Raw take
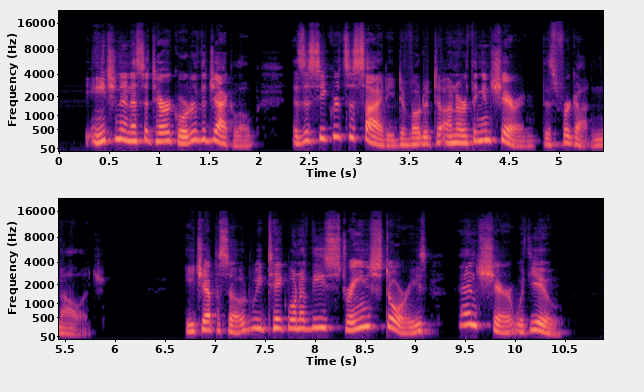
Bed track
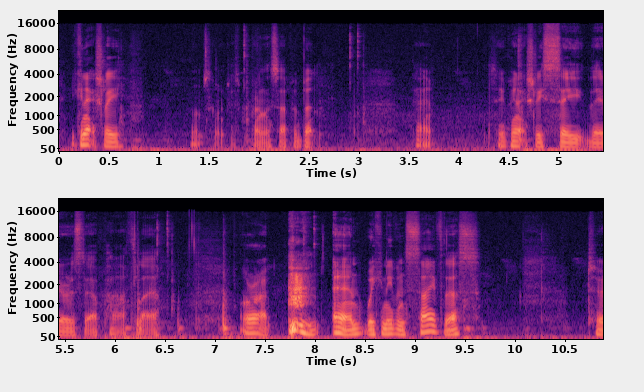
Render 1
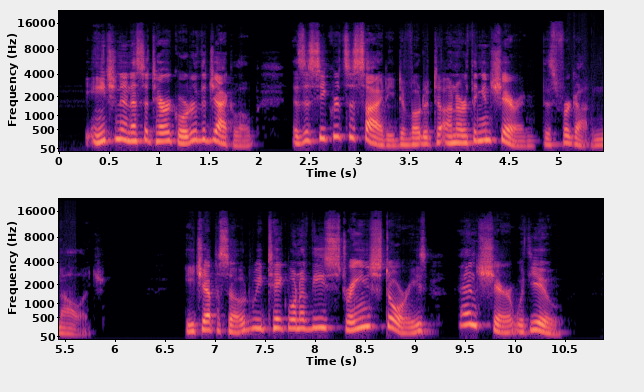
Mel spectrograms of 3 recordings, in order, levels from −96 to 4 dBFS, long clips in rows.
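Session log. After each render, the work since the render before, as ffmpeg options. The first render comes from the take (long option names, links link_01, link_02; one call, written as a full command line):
ffmpeg -i in.wav -filter_complex "[0:a]asettb=1/sr,asplit=3[link_01][link_02][link_03];[link_01]atrim=end=5.094[link_04];[link_02]atrim=start=5.09:end=5.62,asetpts=PTS-STARTPTS,afade=type=in:duration=0.004:curve=qsin,afade=type=out:start_time=0.526:duration=0.004:curve=qsin,aeval=exprs='val(0)*gte(abs(val(0)),0.00266)':channel_layout=same[link_05];[link_03]atrim=start=5.616[link_06];[link_04][link_05]acrossfade=duration=0.004:curve1=hsin:curve2=qsin[link_07];[link_07][link_06]acrossfade=duration=0.004:curve1=qsin:curve2=hsin" out.wav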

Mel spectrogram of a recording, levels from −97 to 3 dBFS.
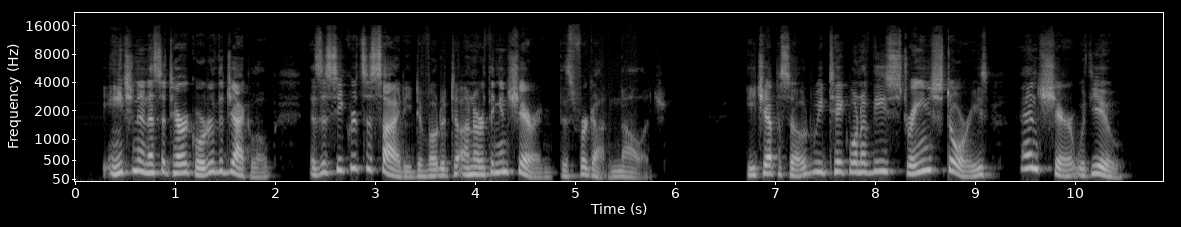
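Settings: ffmpeg -i in.wav -af "volume=-7dB" out.wav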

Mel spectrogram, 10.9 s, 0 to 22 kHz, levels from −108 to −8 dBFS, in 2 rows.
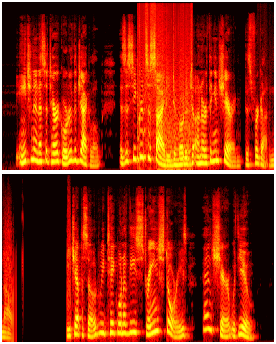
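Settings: ffmpeg -i in.wav -filter_complex "[0:a]asettb=1/sr,asplit=3[link_01][link_02][link_03];[link_01]atrim=end=2.694[link_04];[link_02]atrim=start=2.69:end=3.81,asetpts=PTS-STARTPTS,afade=type=in:duration=0.004:curve=qsin,afade=type=out:start_time=1.116:duration=0.004:curve=qsin,aeval=exprs='val(0)+0.5*0.0237*sgn(val(0))':channel_layout=same[link_05];[link_03]atrim=start=3.806[link_06];[link_04][link_05]acrossfade=duration=0.004:curve1=hsin:curve2=qsin[link_07];[link_07][link_06]acrossfade=duration=0.004:curve1=qsin:curve2=hsin,asplit=3[link_08][link_09][link_10];[link_08]afade=type=out:start_time=5.47:duration=0.02[link_11];[link_09]acrusher=bits=6:mix=0:aa=0.5,afade=type=in:start_time=5.47:duration=0.02,afade=type=out:start_time=6.8:duration=0.02[link_12];[link_10]afade=type=in:start_time=6.8:duration=0.02[link_13];[link_11][link_12][link_13]amix=inputs=3:normalize=0,asettb=1/sr,asplit=3[link_14][link_15][link_16];[link_14]atrim=end=8.834[link_17];[link_15]atrim=start=8.83:end=9.71,asetpts=PTS-STARTPTS,afade=type=in:duration=0.004:curve=qsin,afade=type=out:start_time=0.876:duration=0.004:curve=qsin,acompressor=threshold=-31dB:ratio=6:attack=3.2:release=140:knee=1:detection=peak[link_18];[link_16]atrim=start=9.706[link_19];[link_17][link_18]acrossfade=duration=0.004:curve1=hsin:curve2=qsin[link_20];[link_20][link_19]acrossfade=duration=0.004:curve1=qsin:curve2=hsin" out.wav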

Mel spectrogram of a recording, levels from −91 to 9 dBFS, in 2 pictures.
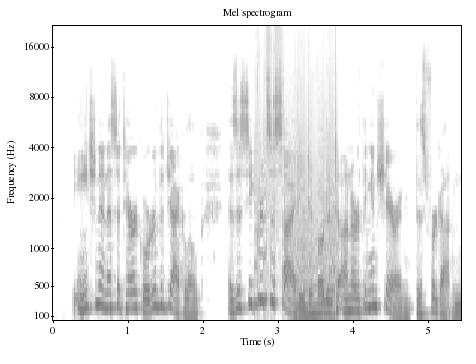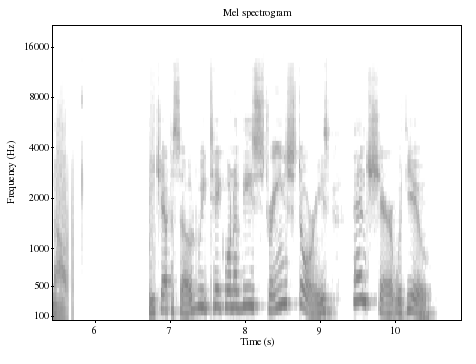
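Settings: ffmpeg -i in.wav -af "areverse,acompressor=threshold=-37dB:ratio=10,areverse,alimiter=level_in=13.5dB:limit=-24dB:level=0:latency=1:release=240,volume=-13.5dB" out.wav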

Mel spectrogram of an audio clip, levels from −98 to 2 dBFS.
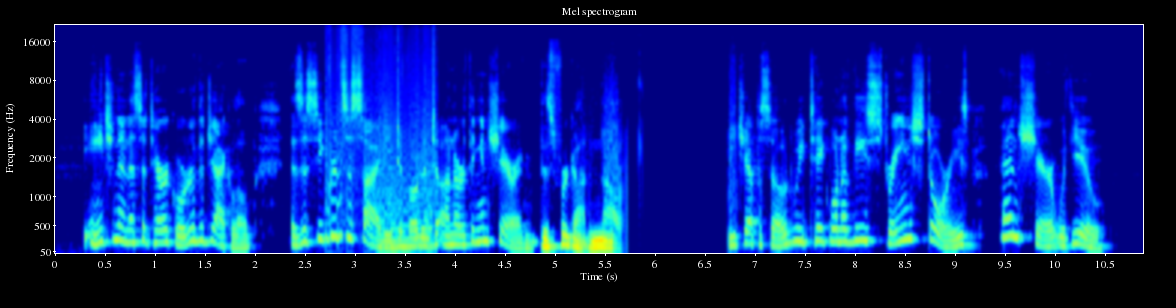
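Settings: ffmpeg -i in.wav -filter_complex "[0:a]asettb=1/sr,asplit=3[link_01][link_02][link_03];[link_01]atrim=end=4.764[link_04];[link_02]atrim=start=4.76:end=5.57,asetpts=PTS-STARTPTS,afade=type=in:duration=0.004:curve=qsin,afade=type=out:start_time=0.806:duration=0.004:curve=qsin,lowshelf=frequency=370:width_type=q:width=1.5:gain=11[link_05];[link_03]atrim=start=5.566[link_06];[link_04][link_05]acrossfade=duration=0.004:curve1=hsin:curve2=qsin[link_07];[link_07][link_06]acrossfade=duration=0.004:curve1=qsin:curve2=hsin" out.wav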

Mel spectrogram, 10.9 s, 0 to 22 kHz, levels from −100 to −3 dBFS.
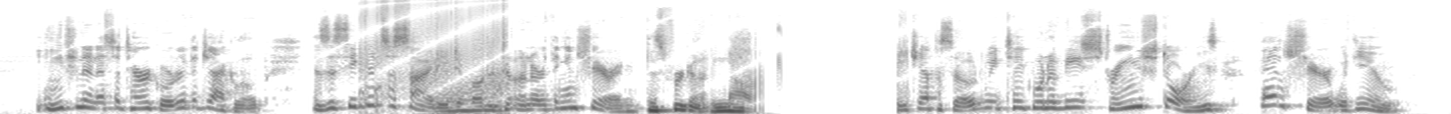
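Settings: ffmpeg -i in.wav -filter_complex "[0:a]asplit=2[link_01][link_02];[link_02]afreqshift=1.5[link_03];[link_01][link_03]amix=inputs=2:normalize=1" out.wav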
